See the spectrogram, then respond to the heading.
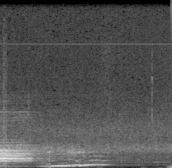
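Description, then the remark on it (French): A humpback whale call answering bassoon sounds: a drawn-out, moaning tone that swells and bends upward in pitch before fading away, heard alone with no voices. “La, la baleine, ça c'est la baleine, la réponse.”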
